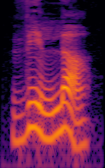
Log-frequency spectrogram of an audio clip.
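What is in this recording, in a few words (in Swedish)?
"villa", Swedish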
